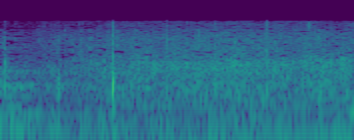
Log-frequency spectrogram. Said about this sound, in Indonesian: Jadi tepuk tangan buat Malaysia.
